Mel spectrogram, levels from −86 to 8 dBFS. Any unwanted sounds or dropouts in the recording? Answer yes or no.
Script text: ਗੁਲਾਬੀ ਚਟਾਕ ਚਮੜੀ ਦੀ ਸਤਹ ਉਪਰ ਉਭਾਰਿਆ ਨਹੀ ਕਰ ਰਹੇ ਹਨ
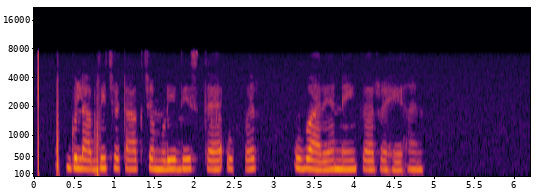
no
